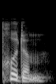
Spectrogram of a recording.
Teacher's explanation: Put'em, the T changes to a D, and you don't have to say the H. So this is H deletion.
